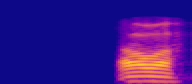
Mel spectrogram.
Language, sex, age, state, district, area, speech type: Kashmiri, male, 18-30, Jammu and Kashmir, Kulgam, rural, conversation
